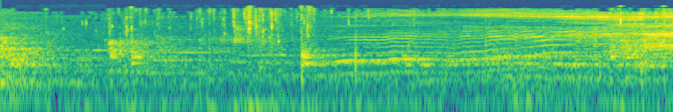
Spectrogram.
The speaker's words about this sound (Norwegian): Vann i dåpsfatet.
